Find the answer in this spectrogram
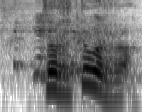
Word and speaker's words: Turturro: Yeah, this guy says my name perfectly. Turturro. He says, see, that's how you say my name. I'm John Turturro, and I am a movie and poster addict.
